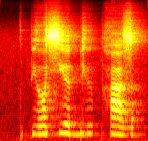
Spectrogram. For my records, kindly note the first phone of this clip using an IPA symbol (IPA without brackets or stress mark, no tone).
pʲ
